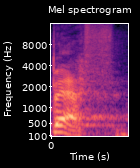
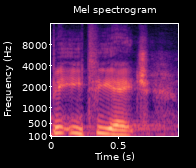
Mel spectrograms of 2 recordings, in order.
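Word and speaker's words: בית: The word Bethel, the word Beth, B-E-T-H, really it's pronounced Hebrew bet, all right, bet.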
